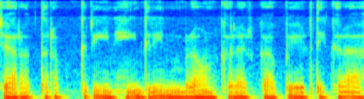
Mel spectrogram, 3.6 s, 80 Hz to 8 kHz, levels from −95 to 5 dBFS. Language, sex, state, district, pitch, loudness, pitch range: Hindi, male, Himachal Pradesh, Shimla, 145 Hz, -15 LUFS, 140-150 Hz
